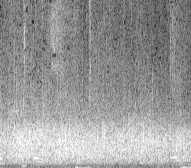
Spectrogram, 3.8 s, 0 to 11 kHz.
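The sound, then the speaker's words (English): A crowd of people applauds nine volunteers steadily, a dense, continuous patter of many hands clapping at once that holds at an even level for several seconds. “And now we need 9 stress balls and a round of applause for these guys, if we could.”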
